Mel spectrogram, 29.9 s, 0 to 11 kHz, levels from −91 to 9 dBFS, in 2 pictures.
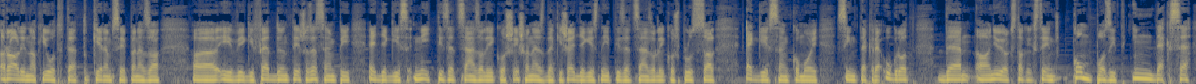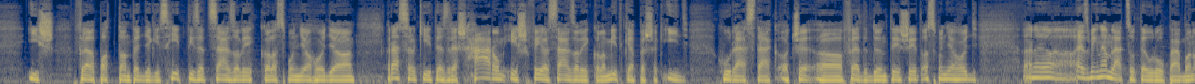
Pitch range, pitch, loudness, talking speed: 110-130 Hz, 115 Hz, -19 LUFS, 110 wpm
